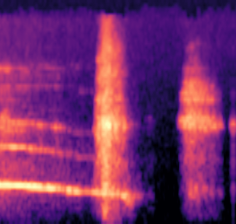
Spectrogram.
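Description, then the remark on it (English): A dog whines, wanting its bone that was shoved back under the couch: one drawn-out, high, slowly falling whimper, followed by a few short, breathy huffs with brief pauses between them. No one speaks. “Can you hear the dog whining?”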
